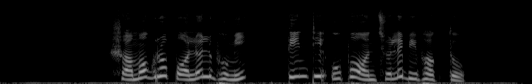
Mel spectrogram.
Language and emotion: Bengali, neutral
